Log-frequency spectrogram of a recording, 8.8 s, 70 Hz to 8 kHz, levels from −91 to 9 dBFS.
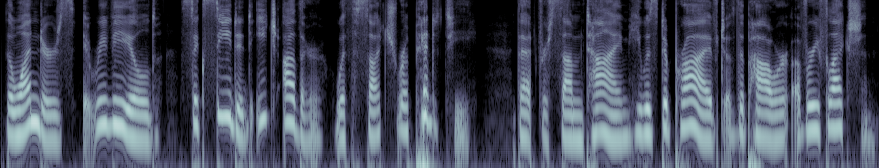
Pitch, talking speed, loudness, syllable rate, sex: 190 Hz, 150 wpm, -21 LUFS, 4.6 syllables/s, female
